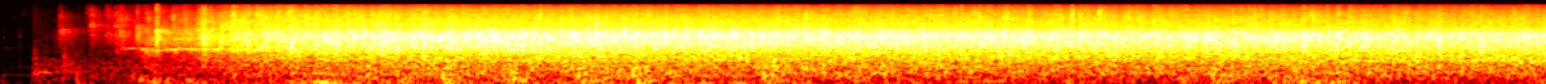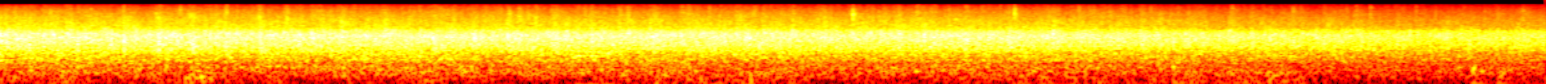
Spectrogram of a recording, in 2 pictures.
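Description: Audience applauding at the end of a live musical number. It rises quickly from silence in the first two seconds, holds steady, and eases slightly near the end.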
